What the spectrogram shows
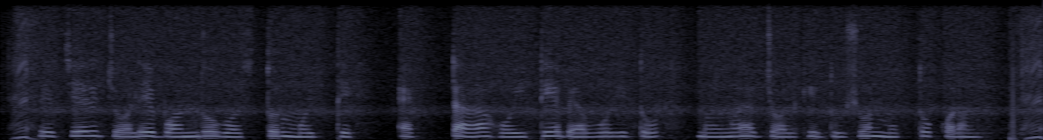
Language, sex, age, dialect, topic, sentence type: Bengali, female, 18-24, Rajbangshi, agriculture, statement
